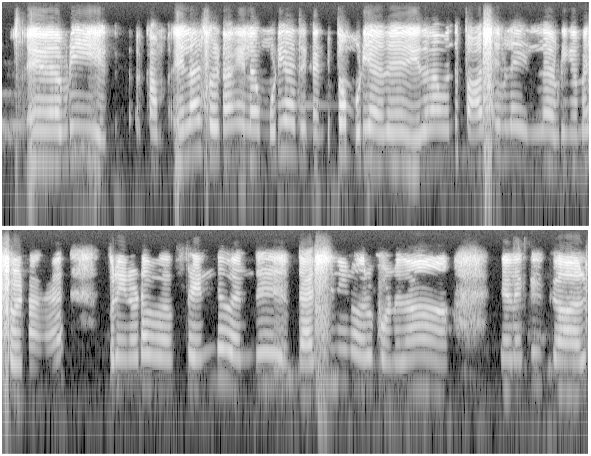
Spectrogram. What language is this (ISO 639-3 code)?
tam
